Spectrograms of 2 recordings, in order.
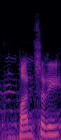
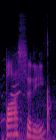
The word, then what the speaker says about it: Bansari: She did clarify that her name ought to be pronounced Bansari and not Basari, as she flashed a rueful grin, saying a number of people were guilty of mispronouncing her name.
